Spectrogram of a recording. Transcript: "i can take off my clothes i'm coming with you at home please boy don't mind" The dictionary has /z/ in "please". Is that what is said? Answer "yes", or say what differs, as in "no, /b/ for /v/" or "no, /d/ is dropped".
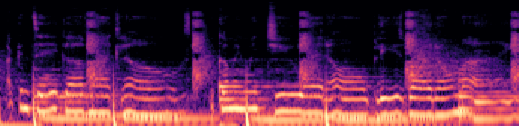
yes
